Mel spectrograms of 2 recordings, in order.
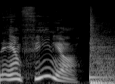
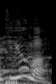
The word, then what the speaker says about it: Amphiuma: I think this is an amphinia. Is that how you say it? Amphiuma. Really? Amphiuma.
